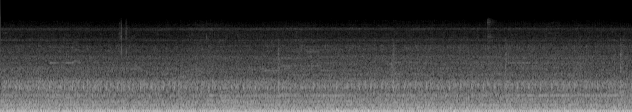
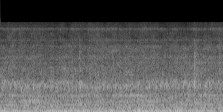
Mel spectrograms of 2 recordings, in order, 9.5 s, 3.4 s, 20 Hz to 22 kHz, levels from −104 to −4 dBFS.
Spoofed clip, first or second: second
